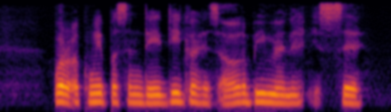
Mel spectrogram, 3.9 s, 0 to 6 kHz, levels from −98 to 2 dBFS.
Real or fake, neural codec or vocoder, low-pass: fake; codec, 16 kHz, 0.5 kbps, FunCodec, trained on LibriTTS, 25 frames a second; 5.4 kHz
